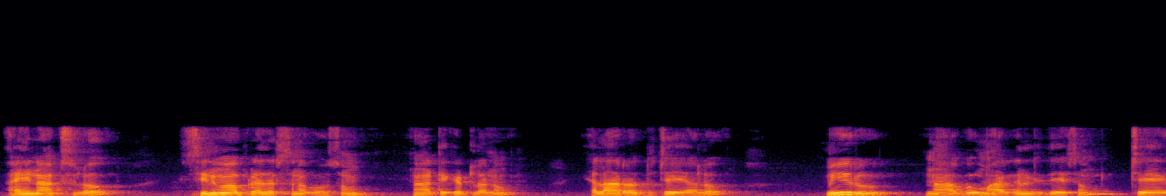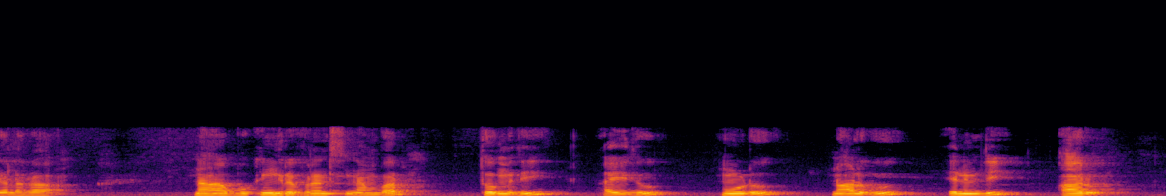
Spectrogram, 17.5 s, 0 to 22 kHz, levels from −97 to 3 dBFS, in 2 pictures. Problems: background sounds at intervals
